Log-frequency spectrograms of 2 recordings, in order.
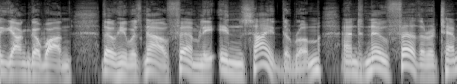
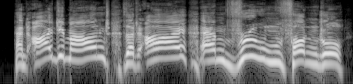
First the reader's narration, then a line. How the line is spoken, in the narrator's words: shouted the younger one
